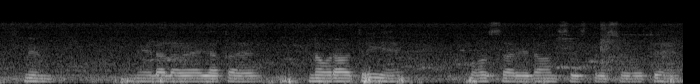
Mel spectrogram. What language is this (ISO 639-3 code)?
urd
